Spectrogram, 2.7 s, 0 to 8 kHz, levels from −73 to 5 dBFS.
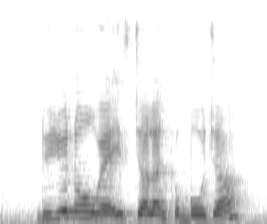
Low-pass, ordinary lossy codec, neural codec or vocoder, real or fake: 7.2 kHz; none; none; real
